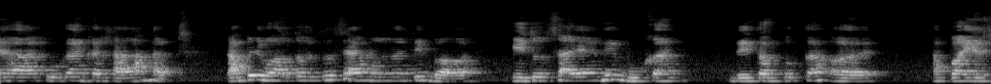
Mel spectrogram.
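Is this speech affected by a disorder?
Yes: cerebral palsy.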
